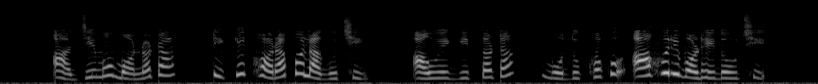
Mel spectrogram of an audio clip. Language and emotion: Odia, sad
